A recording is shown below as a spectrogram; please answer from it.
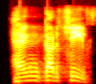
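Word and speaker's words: handkerchief: क्या, हैंडसम, है ना, ये वेडनेसडे, ये सैंडविच, तो ये सब गलत है। सही क्या है, इसको बोलेंगे हम क्या, हैंडसम, वेंसडे, सैंडविच, सैंड नहीं सैंडविच, हैंकरचीफ। ओके, अब आगे बढ़ते हैं हम, ई साइलेंट रूल की तरफ।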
